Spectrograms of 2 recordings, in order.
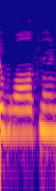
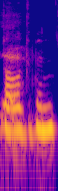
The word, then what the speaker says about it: Waldman: we would we would bastardize it and say Waldman but they pronounce it baldman exactly so the big scene in here is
